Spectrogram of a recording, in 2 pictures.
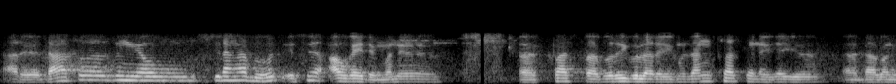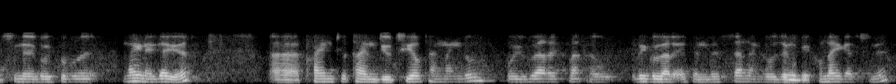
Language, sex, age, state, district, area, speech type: Bodo, male, 18-30, Assam, Chirang, rural, conversation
